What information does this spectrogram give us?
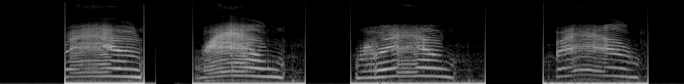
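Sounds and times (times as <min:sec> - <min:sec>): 
domestic cat meowing: 0:00.7 - 0:02.9, 0:03.5 - 0:04.6, 0:05.4 - 0:06.5.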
